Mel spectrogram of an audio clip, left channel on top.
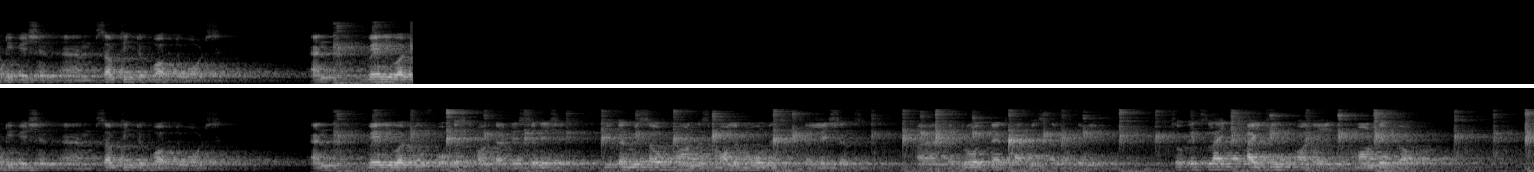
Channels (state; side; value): drops out; left; at 4.2 s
